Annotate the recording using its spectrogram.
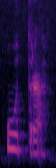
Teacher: the O at the end of the word is pronounced as an A because of vowel reduction. The stress is on the U.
